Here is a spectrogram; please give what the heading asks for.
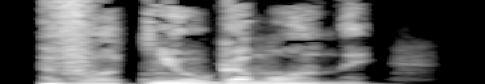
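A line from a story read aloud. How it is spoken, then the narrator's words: Grumbling. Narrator (Russian): проворчал Володя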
